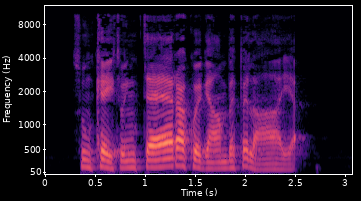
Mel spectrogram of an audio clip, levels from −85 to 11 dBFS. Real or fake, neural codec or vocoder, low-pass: real; none; 9.9 kHz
